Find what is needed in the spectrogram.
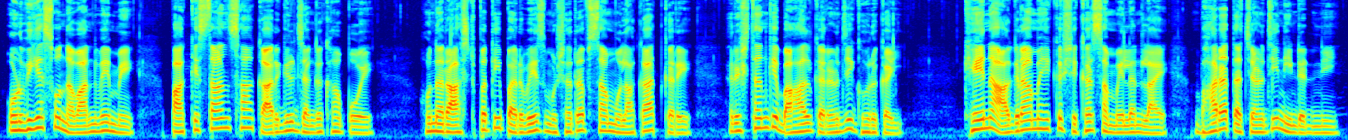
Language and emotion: Sindhi, neutral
